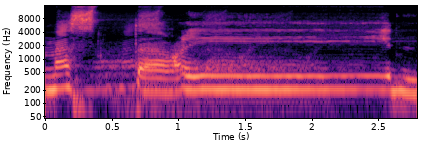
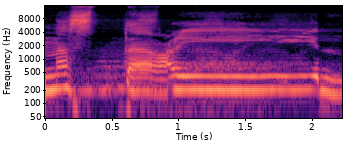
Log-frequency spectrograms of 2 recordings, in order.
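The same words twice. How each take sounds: No difference in how they are said.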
